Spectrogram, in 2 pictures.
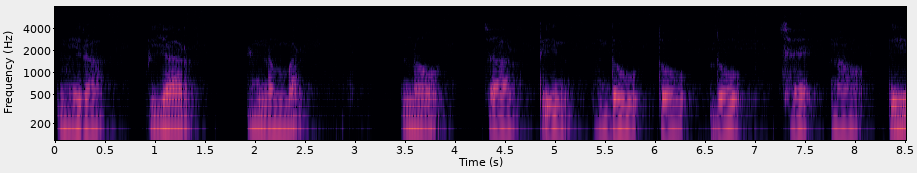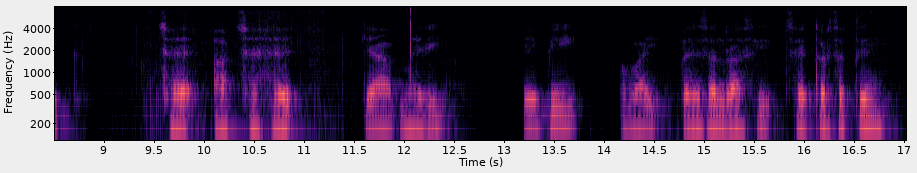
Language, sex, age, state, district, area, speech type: Hindi, male, 18-30, Rajasthan, Jaipur, urban, read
